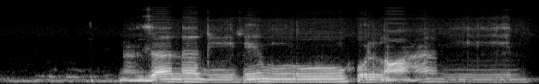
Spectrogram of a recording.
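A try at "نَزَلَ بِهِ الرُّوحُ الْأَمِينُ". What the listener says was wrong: Itu pakai hamzah. Ruhul Amin. Hanya pakai hamzah. Ruhul Amin. Hanya pendek. Nazala bihi ruhul amin.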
